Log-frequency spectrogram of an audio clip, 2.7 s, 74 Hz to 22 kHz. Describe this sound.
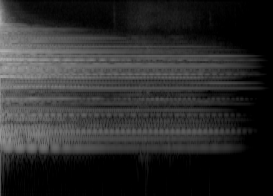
Music > Solo instrument
Cymbal Muted-002
Crash, Cymbals, FX, Metal, Paiste, Perc, Ride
